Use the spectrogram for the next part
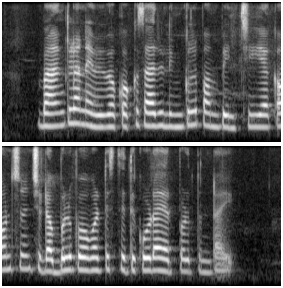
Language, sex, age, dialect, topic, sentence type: Telugu, female, 60-100, Utterandhra, banking, statement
